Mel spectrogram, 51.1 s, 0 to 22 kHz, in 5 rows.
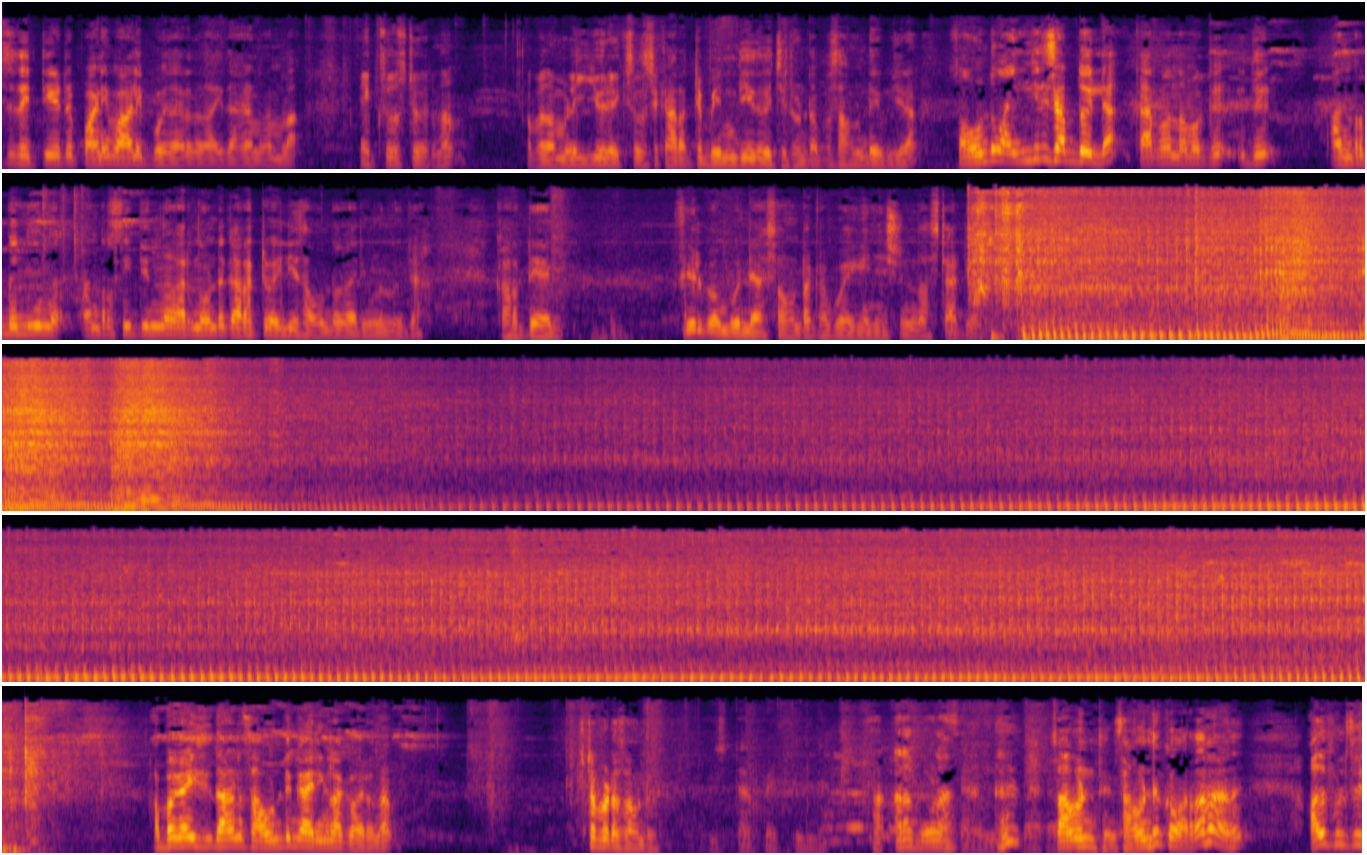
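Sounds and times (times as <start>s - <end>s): motorcycle engine revving and idling: 17.5s - 41.4s.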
